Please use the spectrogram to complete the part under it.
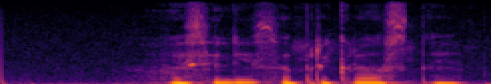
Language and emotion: Russian, sad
